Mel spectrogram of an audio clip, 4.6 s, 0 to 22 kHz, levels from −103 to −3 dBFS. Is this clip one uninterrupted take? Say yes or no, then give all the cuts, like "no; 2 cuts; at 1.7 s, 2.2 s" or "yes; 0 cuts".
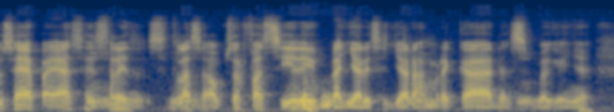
yes; 0 cuts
